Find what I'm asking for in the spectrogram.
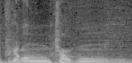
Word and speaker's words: Pyeongchang: In Pyeongchang.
